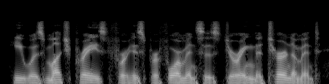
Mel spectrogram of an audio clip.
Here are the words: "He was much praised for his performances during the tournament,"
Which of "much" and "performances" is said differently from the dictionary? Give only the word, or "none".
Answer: none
